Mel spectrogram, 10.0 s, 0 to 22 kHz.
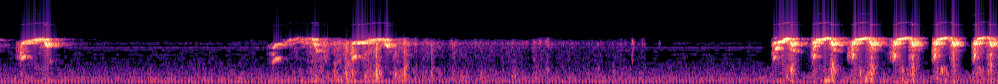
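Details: Bald eagle at the Fraser Point nest on 08-08-22, squeeing as eagles land and shift positions. A single high squeal, then a short broken burst, a quiet gap, and finally a fast run of about eight piercing, shrill notes.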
